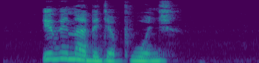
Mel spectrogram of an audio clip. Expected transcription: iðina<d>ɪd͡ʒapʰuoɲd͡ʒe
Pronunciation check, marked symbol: correct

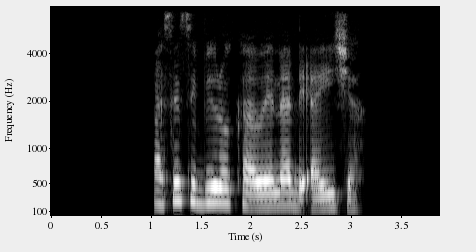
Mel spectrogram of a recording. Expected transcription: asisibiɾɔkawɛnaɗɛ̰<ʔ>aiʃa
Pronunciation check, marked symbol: correct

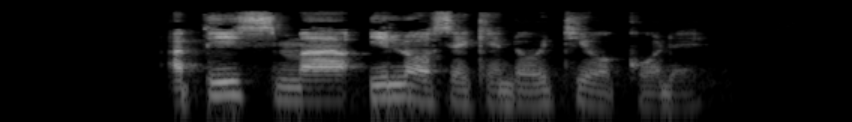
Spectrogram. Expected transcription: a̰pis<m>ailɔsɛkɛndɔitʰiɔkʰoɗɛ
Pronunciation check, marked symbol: correct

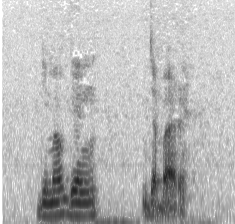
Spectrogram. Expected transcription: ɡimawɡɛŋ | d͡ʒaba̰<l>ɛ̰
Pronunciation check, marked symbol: incorrect: ɾ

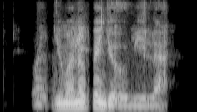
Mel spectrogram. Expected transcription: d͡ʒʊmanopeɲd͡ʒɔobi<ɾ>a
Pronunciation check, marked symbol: incorrect: l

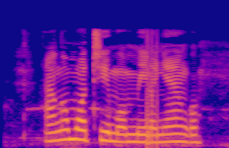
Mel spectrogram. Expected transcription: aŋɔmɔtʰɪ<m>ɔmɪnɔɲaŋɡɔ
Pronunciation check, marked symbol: correct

